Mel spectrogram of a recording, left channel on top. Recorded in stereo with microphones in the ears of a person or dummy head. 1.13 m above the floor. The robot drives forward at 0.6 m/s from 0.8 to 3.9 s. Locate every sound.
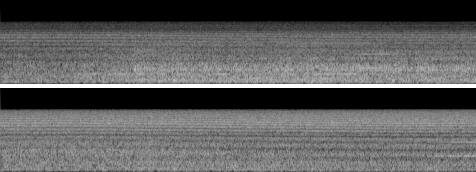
0.0 s a drone: 25° right (ahead or behind); by 4.8 s 30° right (ahead or behind)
